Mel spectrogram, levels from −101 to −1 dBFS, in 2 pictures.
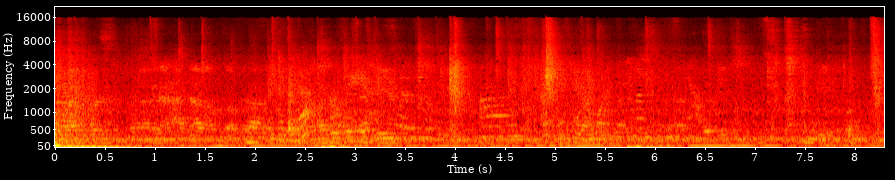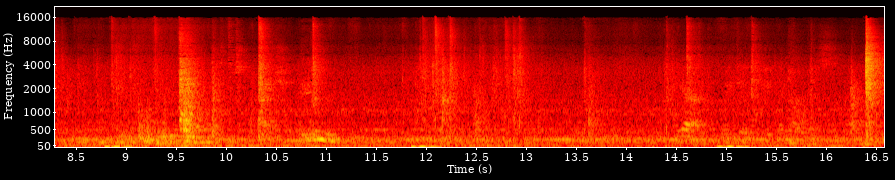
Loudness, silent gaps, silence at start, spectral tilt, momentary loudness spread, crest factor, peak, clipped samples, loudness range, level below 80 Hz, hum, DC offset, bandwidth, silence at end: -41 LUFS; none; 0 s; -3.5 dB/octave; 9 LU; 26 dB; -14 dBFS; under 0.1%; 5 LU; -50 dBFS; none; under 0.1%; 16.5 kHz; 0 s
